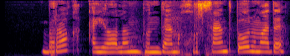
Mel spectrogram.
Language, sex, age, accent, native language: Uzbek, female, 18-24, Sirdaryo, Uzbek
